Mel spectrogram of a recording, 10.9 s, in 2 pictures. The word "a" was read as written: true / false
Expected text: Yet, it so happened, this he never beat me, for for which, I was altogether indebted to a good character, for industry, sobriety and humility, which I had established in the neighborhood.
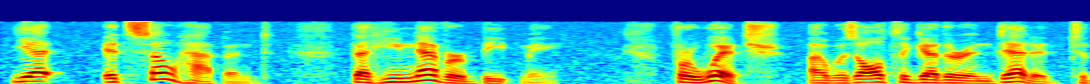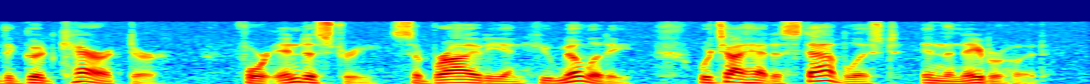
false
